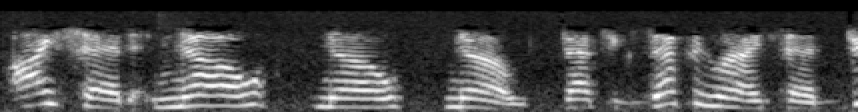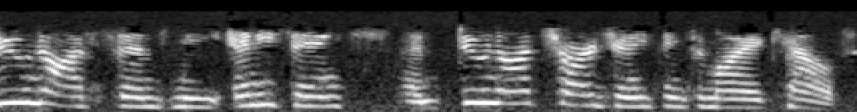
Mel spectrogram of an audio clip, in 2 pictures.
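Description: Over a muffled phone line with a faint hiss, a woman angrily argues after being targeted by a prank call, insisting and repeating herself indignantly. Her fairly high voice has lively intonation, and she speaks unhurriedly with hardly any pauses.

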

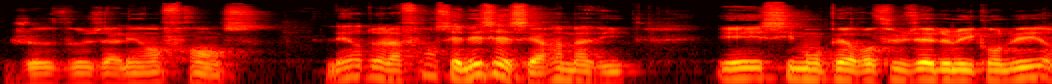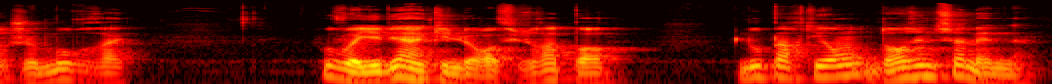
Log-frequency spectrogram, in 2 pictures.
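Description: A man's voice: mid-range voice, lively intonation, moderate pace, darkish tone, natural voice. A man reading aloud and voicing a willful, impetuous eighteen-year-old girl who pleads insistently.

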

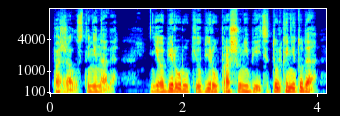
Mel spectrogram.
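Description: A man's voice: medium pitch, steady tone, quick pace, darkish tone, dry recording, natural voice. A man reading an audiobook, voicing a frightened young woman who pleads timidly. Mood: pleading.

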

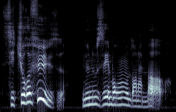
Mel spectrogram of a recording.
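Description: A woman's voice: on the low side, big pitch swings, slow pace, a little mellow, heavily acted. A woman voicing an impassioned male poet who pleads fervently and declaims. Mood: imperious.

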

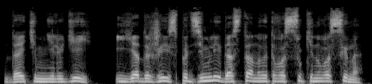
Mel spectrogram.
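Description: A man voicing a grim, tight-lipped male secret police agent who reports in a flat, terse way in an audiobook. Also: mid-range voice, quick pace, dry recording, natural voice. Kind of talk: audiobook character voice.

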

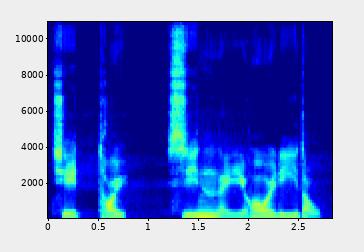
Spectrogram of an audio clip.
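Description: Brief: a man playing a heartless leader, low and deliberate, every word cold and clipped. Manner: slow, flat, icy and mocking. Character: cold, ruthless mute-nicknamed team leader, man.

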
